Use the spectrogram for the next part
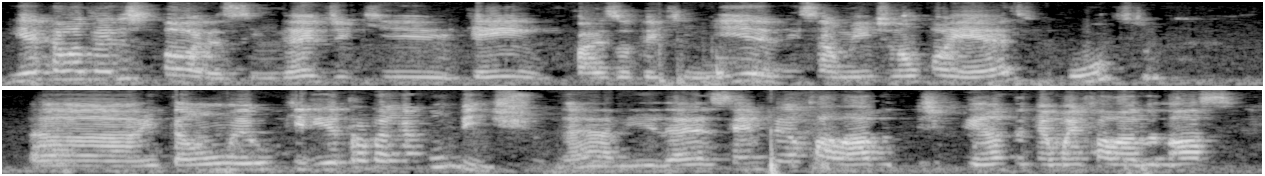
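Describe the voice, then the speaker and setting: A woman from Rio de Janeiro with a mixed Brazilian accent, carioca with traces of Minas, chatting as a podcast guest with many pauses and fillers. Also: medium pitch, sharp tone, slight background noise, low-quality recording. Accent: mixed Brazilian Portuguese, carioca with Minas traces. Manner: hesitant, many fillers and restarts. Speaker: guest, animal science teacher. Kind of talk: casual podcast conversation.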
